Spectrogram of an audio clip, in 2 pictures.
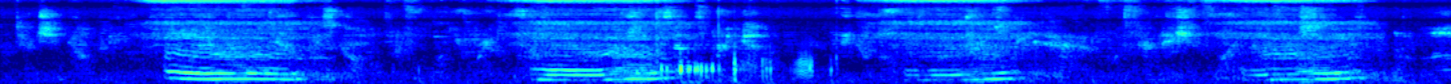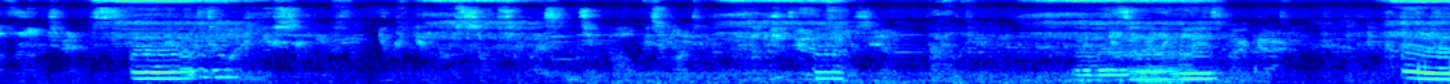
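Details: Dog, worn out, snoring loudly: regular rough, slightly whistling snores, about eight in twenty seconds, in a quiet room.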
